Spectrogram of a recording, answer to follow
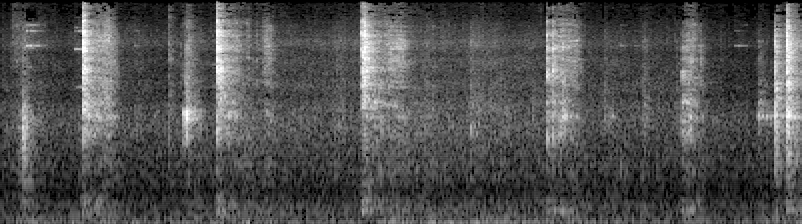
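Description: Metal ladle clanking and scraping against a wok as fried beans are stirred and scooped, in about six separate strokes spread a second or so apart.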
